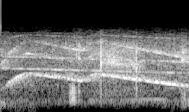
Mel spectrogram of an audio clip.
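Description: Emergency vehicle sirens wail steadily as they pass outside in Manhattan, New York City, USA, the pitch gliding slowly, muffled and moderately faint, with no voices over it.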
